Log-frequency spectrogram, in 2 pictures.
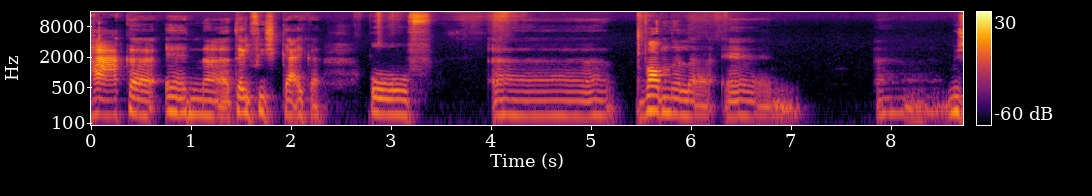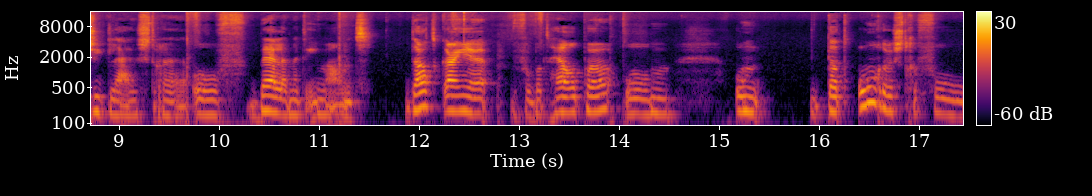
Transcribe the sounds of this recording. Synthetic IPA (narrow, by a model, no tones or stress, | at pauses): ɦaːkəɛnteləvizikɛ̰jkə̰ | ɔf | ʔə | ʋɑndələ̰ʔɛn | əmyziklœ̰ɥstərə̰ʔɔfbɛləmɛtḭmɑ̰nt | dɔtkɑnjəbɛjfoːɹbeːlˠtɦɛlˠpəɔm | ɔm | dɔtʰɔnrɵstχəfulˠ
